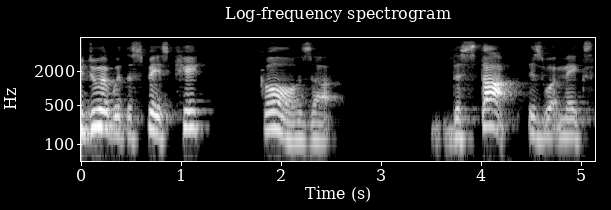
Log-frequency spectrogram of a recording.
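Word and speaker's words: che cosa: the way the word k is a doubling word right it's a strong mana so we'll kick cause up that's what you would say kick cause up again double K we go up to it we stop we don't say it we only say one K and we stop in the phonation here's another thing right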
